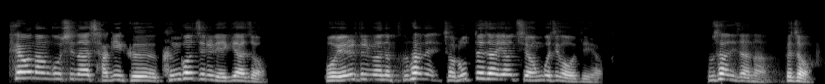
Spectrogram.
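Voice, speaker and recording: A man's voice: high-pitched, darkish tone. A man teaching a Korean history lesson to students in a classroom. He keeps asking the class questions and then answers them himself. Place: study room classroom. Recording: dull lo-fi classroom recording.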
